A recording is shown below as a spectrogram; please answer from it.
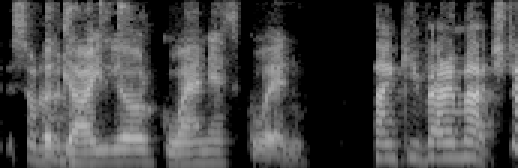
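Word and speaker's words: Bugeilio'r Gwenith Gwyn: a poetry song, love song, known as the Beguilor Gwenith, which is probably the wrong pronunciation. It's sort of Beguilor Gwenith Gwyn.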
